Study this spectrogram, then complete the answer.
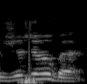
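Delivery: jojoba as "zho-ZHO-bah"; J sound. Shown as a demonstration. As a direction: insist on jojoba with soft zh sounds. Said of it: "It's a J".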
